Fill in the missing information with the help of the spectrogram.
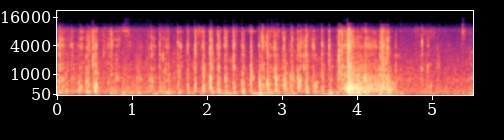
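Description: Handling noise on a phone's microphone: a fast run of clicks and taps, then a louder rustle about four seconds in as the phone is swung about.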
